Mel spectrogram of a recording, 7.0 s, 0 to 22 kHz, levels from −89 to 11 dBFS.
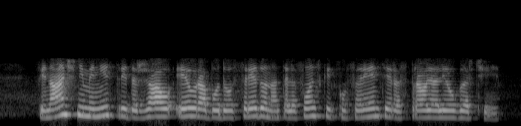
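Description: No technical faults detected.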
